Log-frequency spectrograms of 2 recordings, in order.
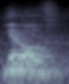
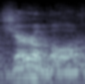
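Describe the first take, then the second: First: It begins with a Y sound and a V. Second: It begins with a J sound and a B. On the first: "there are no J's in Hebrew. ... It's the Y sound" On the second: "the way we kind of have learned to pronounce it in English"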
